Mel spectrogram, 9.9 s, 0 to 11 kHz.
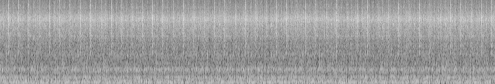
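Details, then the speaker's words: One-ton truck warmed to about 200–205°: steady fast tapping over loud rough idle, not easing when warm, plus a bad miss; owner suspects collapsed lifter, top-end teardown planned. "still making noise sounds like a collapse um or something like that uh it's bad Miss"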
